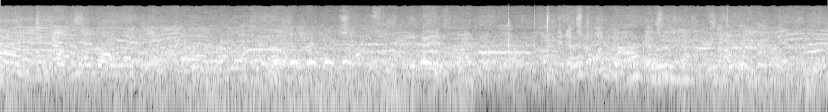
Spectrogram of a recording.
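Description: A crowd of spectators chatters and cheers outdoors nearby.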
